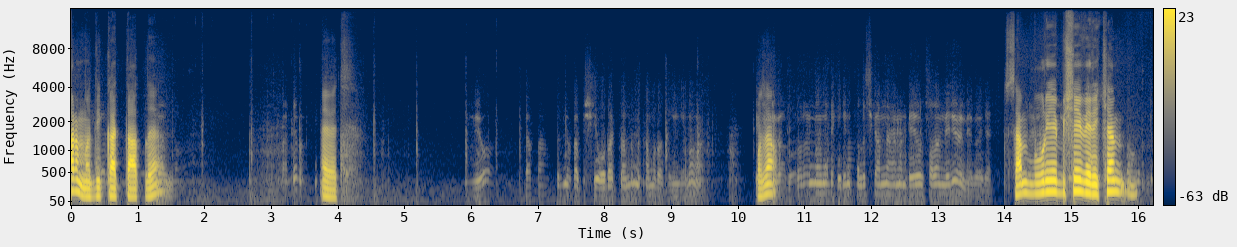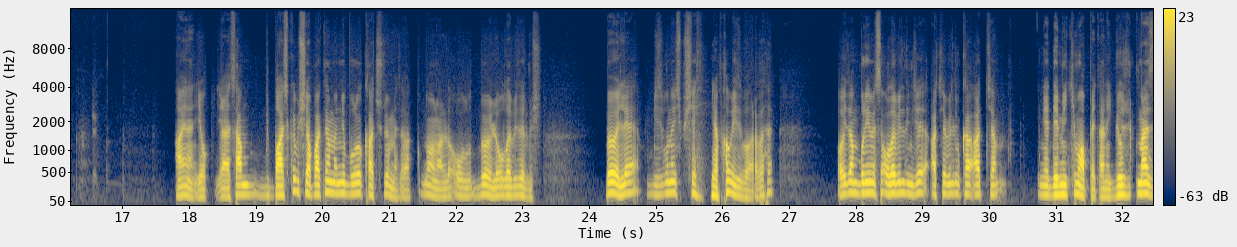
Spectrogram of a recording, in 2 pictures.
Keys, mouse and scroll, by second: 0.0-0.4 typing, 0.7 click, 1.4 shift+click, 2.0 ctrl+s, 2.5 ctrl+x, 3.0 click, 3.3 ctrl+x, 3.9 middle click, 5.1 click, 7.5 x, 7.7 middle click, 8.7 click, 10.6 3, 10.7-11.9 drag, 11.9 middle click, 12.4 2, 12.5 click, 12.7 f, 13.2-14.6 middle drag, 14.6 f, 15.0 f, 16.0 scroll down 1, 16.2-19.4 middle drag, 19.4 scroll down 2, 19.7-21.3 middle drag, 21.3 scroll up 1, 21.8-23.2 middle drag, 23.2 scroll down 2, 24.3-25.3 scroll down 1, 25.3 scroll down 2, 25.4 middle click, 25.9 scroll up 1, 26.1 alt+z, 26.5 alt+z, 26.7 scroll down 3, 26.9 middle click, 27.4 scroll down 1, 27.6-29.2 middle drag, 29.2 click, 30.6 shift+middle click, 31.2 ctrl+click, 31.3-32.4 middle drag.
